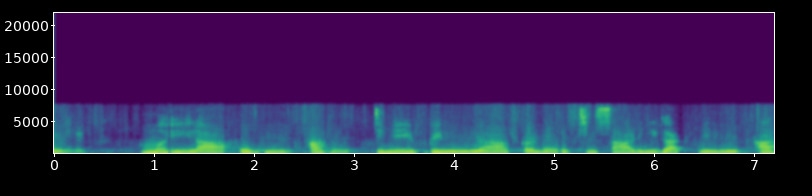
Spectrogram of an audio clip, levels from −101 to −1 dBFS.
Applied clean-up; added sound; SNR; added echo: neural separator model SepFormer DNS4.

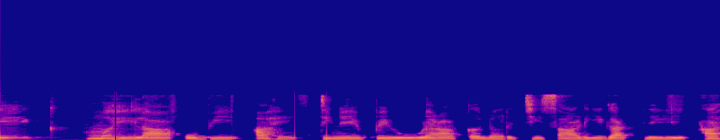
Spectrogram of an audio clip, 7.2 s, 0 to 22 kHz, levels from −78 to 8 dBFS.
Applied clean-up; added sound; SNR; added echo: none; none; none; none.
